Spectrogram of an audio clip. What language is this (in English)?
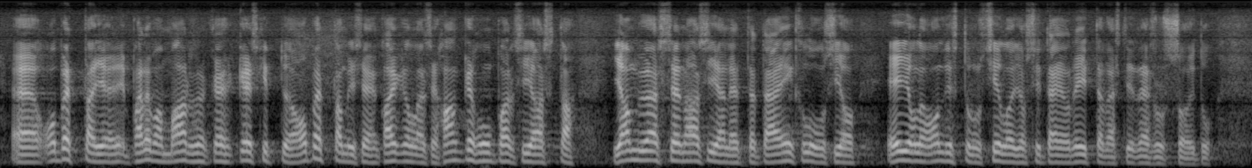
Finnish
